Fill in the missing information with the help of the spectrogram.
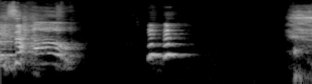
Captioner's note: laughter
